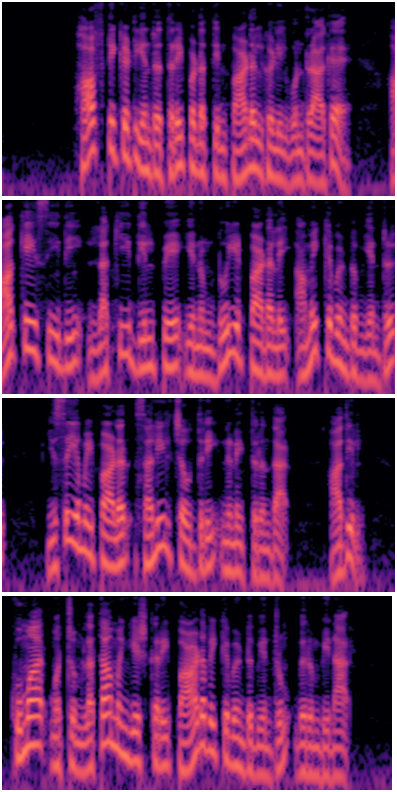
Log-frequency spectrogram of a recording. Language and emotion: Tamil, neutral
